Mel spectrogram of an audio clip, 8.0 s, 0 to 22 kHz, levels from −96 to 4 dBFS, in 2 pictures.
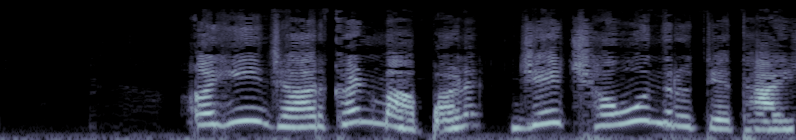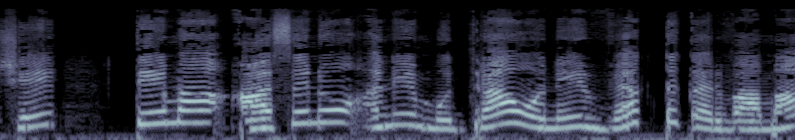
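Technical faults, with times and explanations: Throughout, AAC compression: the speech sounds dull and smeared, with a fizzy, warbling texture on sustained sounds and sibilants, and nothing is present above 17.4 kHz. This is likely lossy AAC-LC coding at a low rate, consistent with roughly 32 kbps. The encoder quantises each block of frequency lines coarsely against a hearing model, leaving gaps and noise-like fill in the spectrum that shift from frame to frame, while the top band is discarded entirely.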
